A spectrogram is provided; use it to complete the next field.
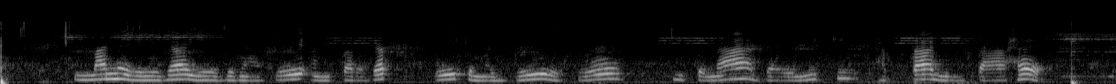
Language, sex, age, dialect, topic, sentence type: Hindi, female, 51-55, Marwari Dhudhari, banking, statement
